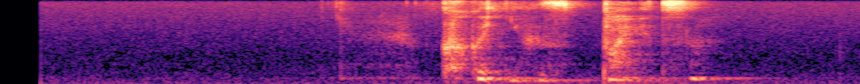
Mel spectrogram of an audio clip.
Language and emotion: Russian, angry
